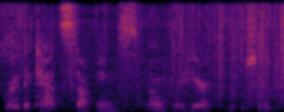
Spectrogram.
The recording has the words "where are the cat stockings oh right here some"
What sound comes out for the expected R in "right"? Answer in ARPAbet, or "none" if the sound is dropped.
W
